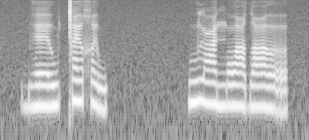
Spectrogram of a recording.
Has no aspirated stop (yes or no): yes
